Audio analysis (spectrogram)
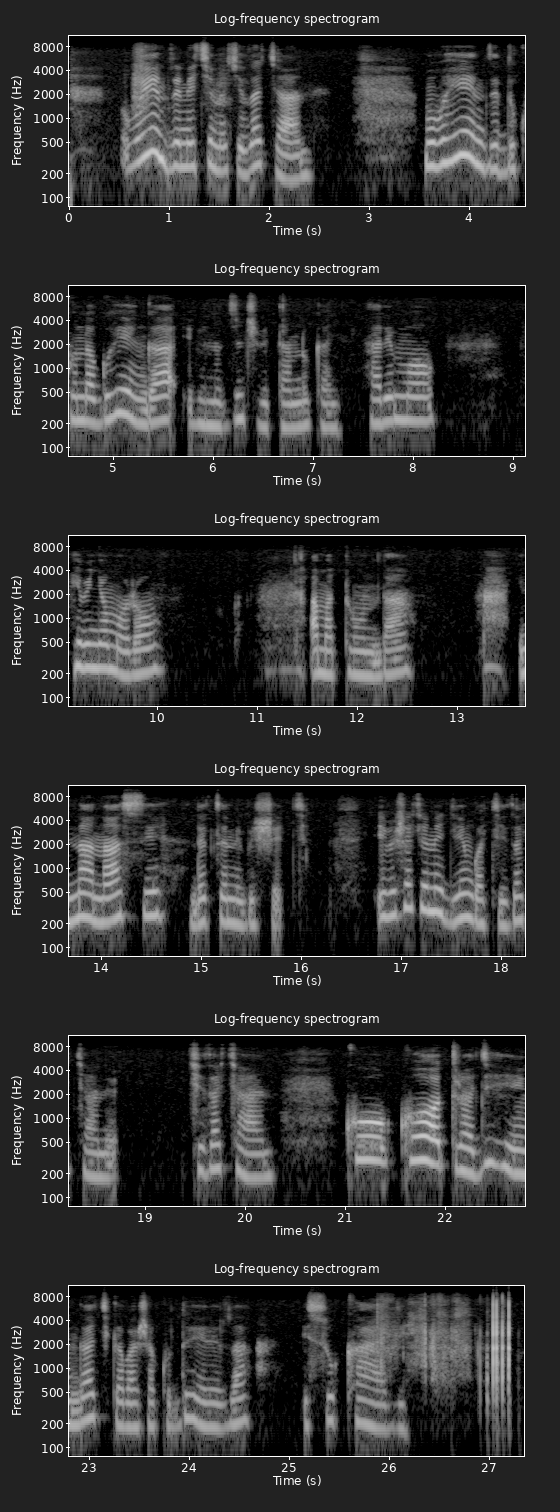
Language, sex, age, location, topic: Kinyarwanda, female, 18-24, Musanze, agriculture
